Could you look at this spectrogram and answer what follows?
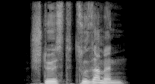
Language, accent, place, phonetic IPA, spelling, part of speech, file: German, Germany, Berlin, [ˌʃtøːst t͡suˈzamən], stößt zusammen, verb, De-stößt zusammen.ogg
- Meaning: second/third-person singular present of zusammenstoßen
